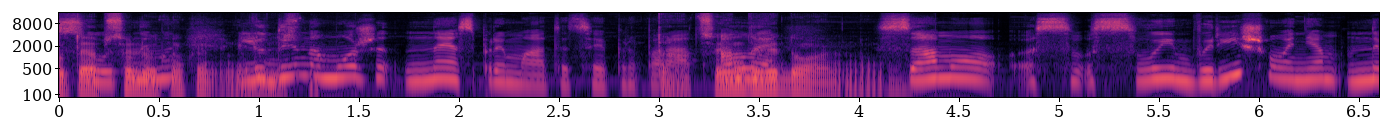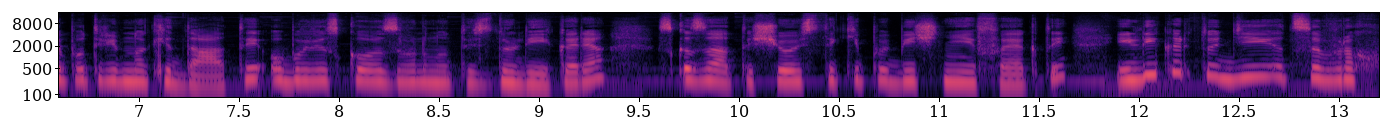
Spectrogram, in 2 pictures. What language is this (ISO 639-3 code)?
ukr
